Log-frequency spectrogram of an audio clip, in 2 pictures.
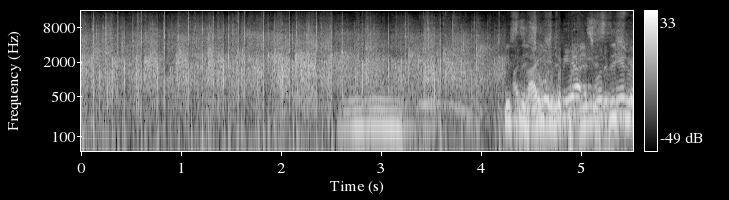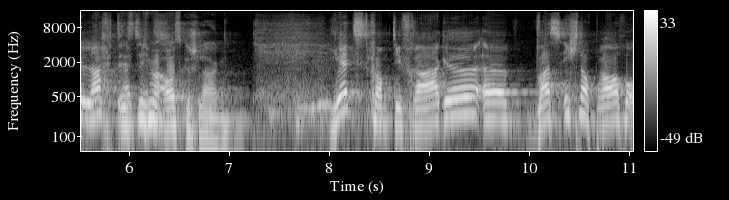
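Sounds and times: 
audience applause: 0.0s - 5.4s
speech: 4.2s - 7.1s, 8.0s - 11.0s.

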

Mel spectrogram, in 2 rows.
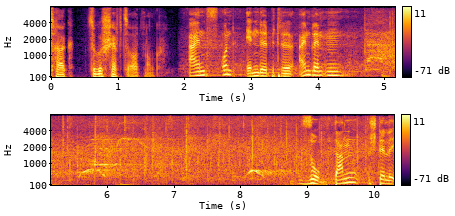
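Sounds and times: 
speech: 0.0s - 5.2s, 8.9s - 10.2s
delegates cheering at party conference: 4.6s - 10.2s.

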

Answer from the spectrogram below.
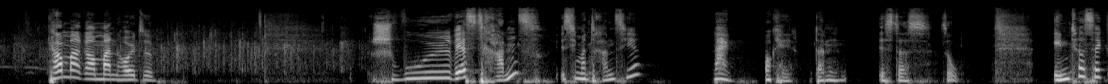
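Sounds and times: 
small audience applause: 0.0s - 4.0s
speech: 0.5s - 1.7s, 3.8s - 6.5s, 7.2s - 11.0s.

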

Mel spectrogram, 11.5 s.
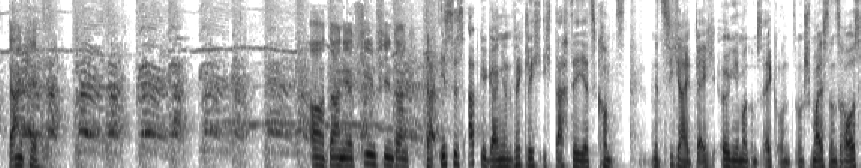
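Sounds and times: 
beer tent crowd cheering and shouting: 0.0s - 6.0s
speech: 0.1s - 1.2s, 4.2s - 11.4s.

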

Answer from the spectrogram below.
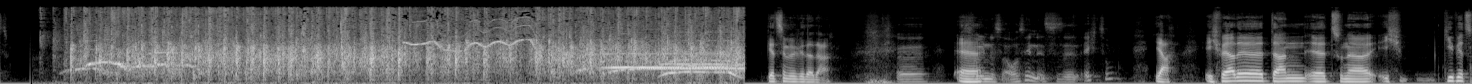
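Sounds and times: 
digital crowd applause sound effect: 0.4s - 7.5s
cheering whistles: 0.6s - 2.2s, 3.7s - 7.5s
speech: 7.7s - 14.7s.

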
